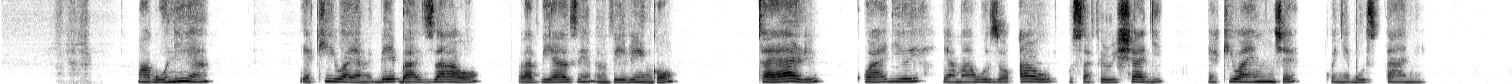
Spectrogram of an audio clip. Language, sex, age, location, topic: Swahili, female, 18-24, Dar es Salaam, agriculture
